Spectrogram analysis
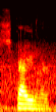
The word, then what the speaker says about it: Schuyler: and my maiden name was skyler you want to spell that for us please says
